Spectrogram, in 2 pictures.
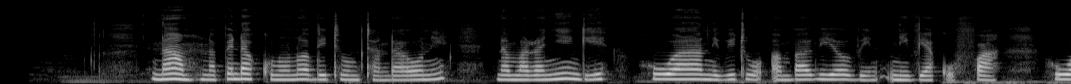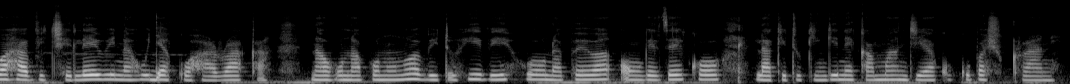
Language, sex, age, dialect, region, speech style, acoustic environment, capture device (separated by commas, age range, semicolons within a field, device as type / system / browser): Swahili, female, 25-34, Kenya - Nairobi Sheng-influenced, Kenya, happy, silence, mobile / Linux / Chrome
